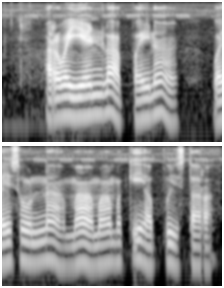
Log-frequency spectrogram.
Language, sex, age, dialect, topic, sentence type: Telugu, male, 18-24, Southern, banking, statement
